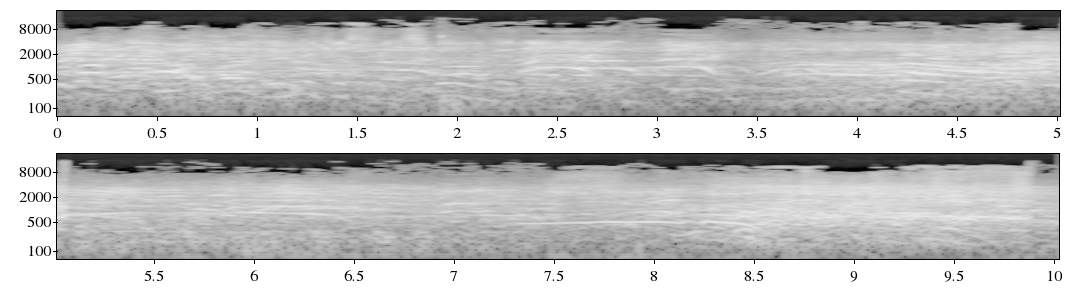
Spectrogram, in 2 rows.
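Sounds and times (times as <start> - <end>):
crowd chatter: 0.0 - 10.0
drawn-out shout: 2.4 - 10.0.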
